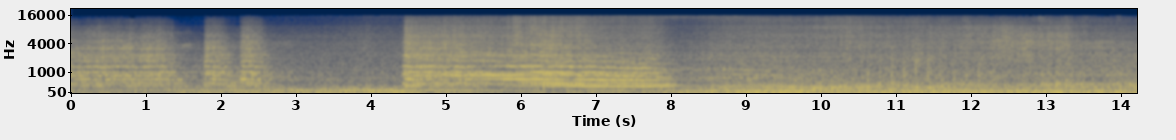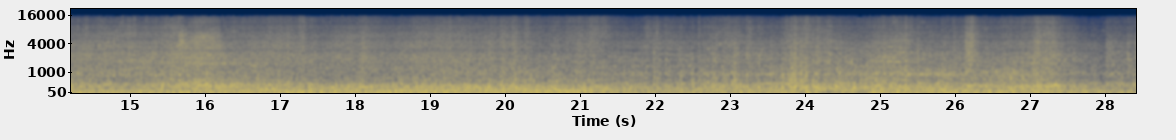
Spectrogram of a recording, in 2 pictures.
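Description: CSX SD70MAC locomotive sounding its air horn while passing at track speed: a long blast, two short toots, then a long loud blast whose pitch drops as the locomotive goes by. After that comes the steady rumble and clickety-clack of freight cars (tank cars and covered hoppers) rolling past.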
